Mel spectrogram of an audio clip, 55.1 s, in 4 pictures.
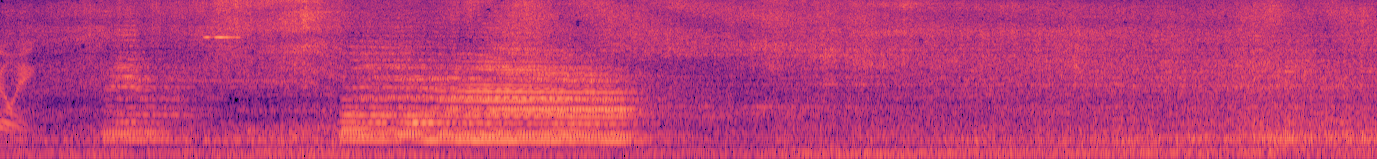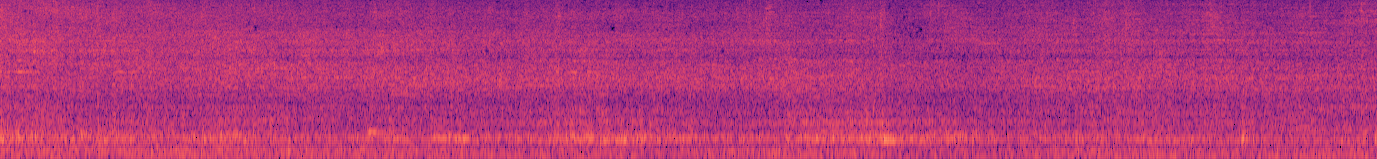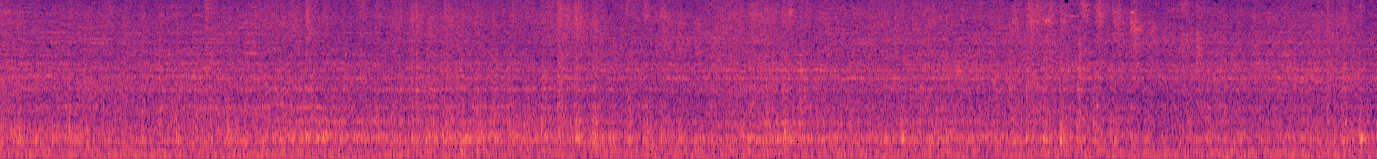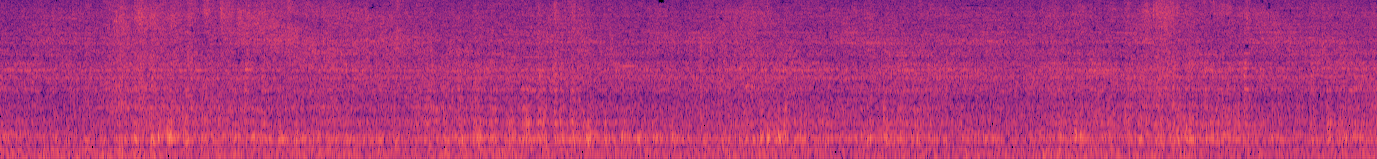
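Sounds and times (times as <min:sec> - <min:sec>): train rumbling past: 0:00.0 - 0:55.0
locomotive air horn: 0:01.0 - 0:02.3, 0:03.4 - 0:06.6
wheels clattering on rails: 0:24.5 - 0:55.0.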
